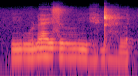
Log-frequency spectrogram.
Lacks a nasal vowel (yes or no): yes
